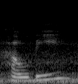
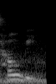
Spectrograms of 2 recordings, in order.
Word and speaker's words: Hobie: Hobby. Hobby. My dad always tells me how to say it, and I don't know. Hobby. You said it's not a hobby. It's Hobie.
